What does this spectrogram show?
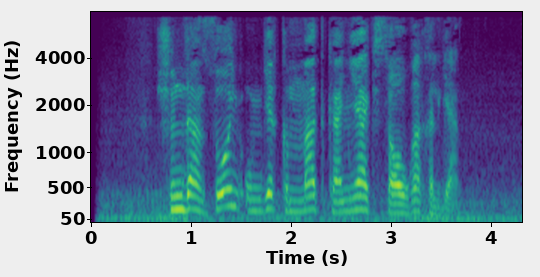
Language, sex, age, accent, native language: Uzbek, male, 25-34, Andijon, Uzbek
